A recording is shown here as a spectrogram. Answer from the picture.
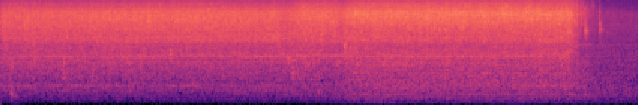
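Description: Water running steadily from a tap, a little louder about halfway through, shut off abruptly shortly before the end.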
